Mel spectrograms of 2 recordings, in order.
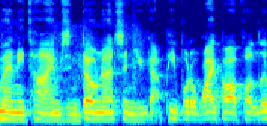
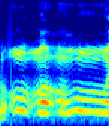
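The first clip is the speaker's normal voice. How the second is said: mock pained groans; 12 semitones higher, slower than usual. Imitates groaning after punch.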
